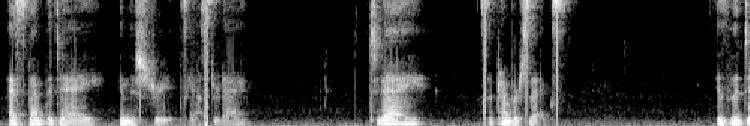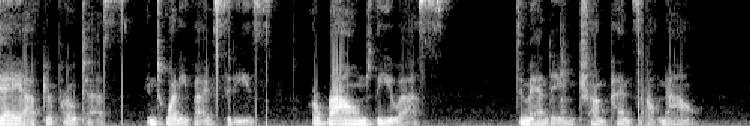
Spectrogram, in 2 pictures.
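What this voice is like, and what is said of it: Hoarse, strained voice. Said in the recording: “As you can hear, my voice is pretty shot.”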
